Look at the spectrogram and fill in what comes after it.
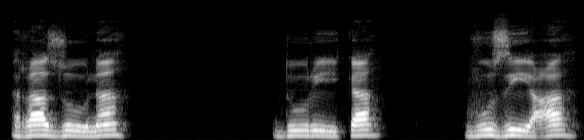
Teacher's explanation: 3 حروف جو ہیں وہ سیٹی والے ہیں، ان میں سین کی آواز آنی چاہیے، زا، سین اور صاد۔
